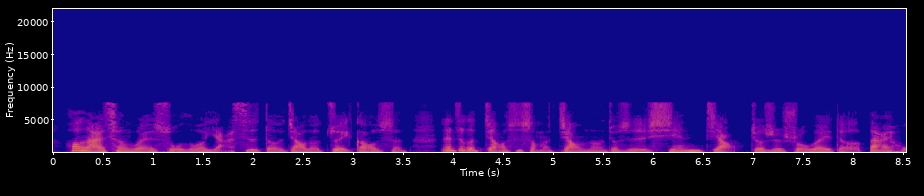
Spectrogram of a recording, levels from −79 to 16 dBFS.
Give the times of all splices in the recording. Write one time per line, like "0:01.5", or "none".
0:06.9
